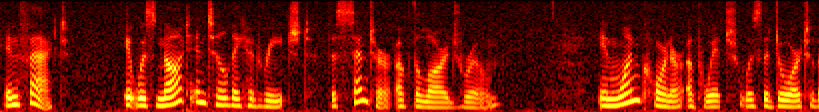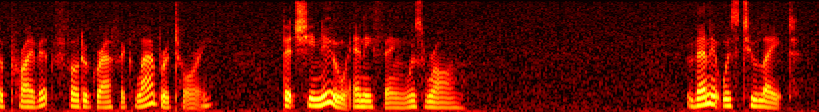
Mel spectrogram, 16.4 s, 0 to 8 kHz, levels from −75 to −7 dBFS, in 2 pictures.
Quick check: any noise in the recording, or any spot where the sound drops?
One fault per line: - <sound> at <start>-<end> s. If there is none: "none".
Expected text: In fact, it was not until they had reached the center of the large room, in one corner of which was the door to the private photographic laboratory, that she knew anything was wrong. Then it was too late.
none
